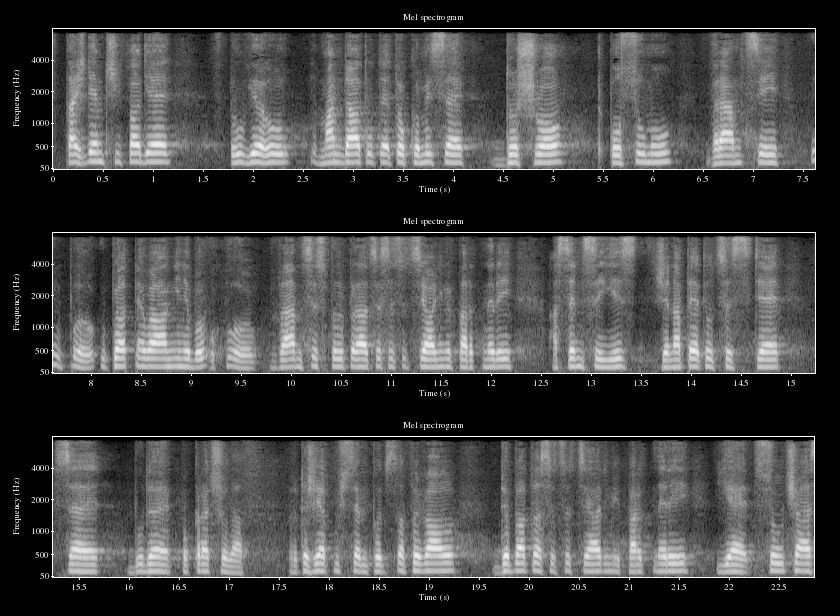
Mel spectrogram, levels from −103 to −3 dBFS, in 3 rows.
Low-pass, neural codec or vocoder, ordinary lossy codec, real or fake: 7.2 kHz; codec, 16 kHz, 1.1 kbps, Voila-Tokenizer; MP3, 48 kbps; fake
